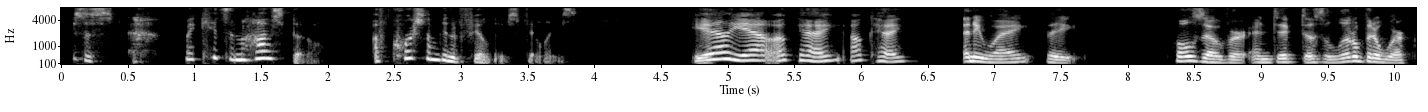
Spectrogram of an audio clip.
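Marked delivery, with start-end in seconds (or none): 0.1-3.9 much higher, fast indignant protest; exasperated father. Retold or imitated. Father snapping that his son is in hospital, high and fast. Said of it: "Frank Anderson's like". 4.7-6.4 reluctant giving in. Retold or imitated. Father grudgingly agreeing to pull over, higher and brisk. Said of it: "reluctant agreement".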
